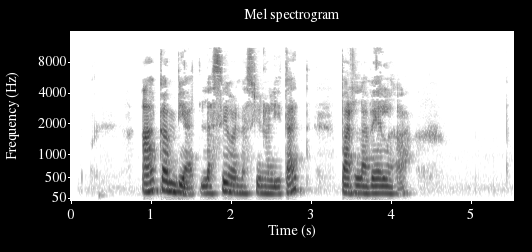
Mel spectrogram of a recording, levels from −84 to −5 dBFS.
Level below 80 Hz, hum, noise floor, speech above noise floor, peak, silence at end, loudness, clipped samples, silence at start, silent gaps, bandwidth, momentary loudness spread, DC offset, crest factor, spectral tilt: -76 dBFS; none; -70 dBFS; 44 dB; -8 dBFS; 1 s; -27 LUFS; under 0.1%; 0.9 s; none; 11.5 kHz; 18 LU; under 0.1%; 20 dB; -5.5 dB/octave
